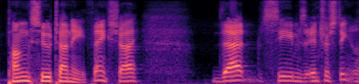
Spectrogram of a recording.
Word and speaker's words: Punxsutawney: Pronounced Punxsutawney. Punxsutawney.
